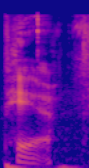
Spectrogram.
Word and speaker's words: PYR: is vulcan forged so this word is actually pronounced pear vulcan forged is a blockchain game studio and nft marketplace they are the makers of vulcan verse pier is the native utility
